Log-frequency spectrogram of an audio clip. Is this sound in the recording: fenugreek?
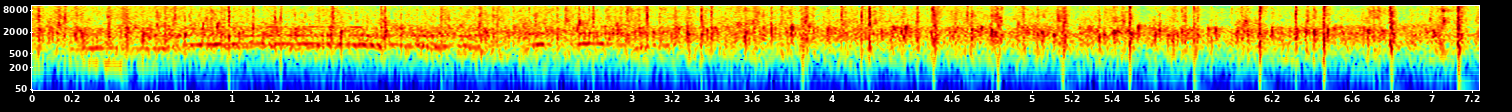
no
